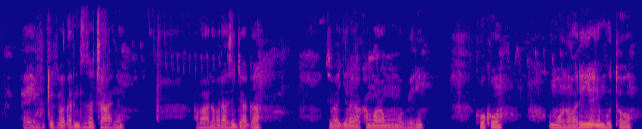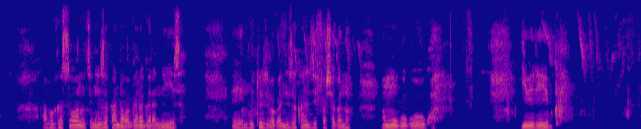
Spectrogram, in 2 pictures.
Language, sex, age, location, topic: Kinyarwanda, male, 25-35, Musanze, agriculture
